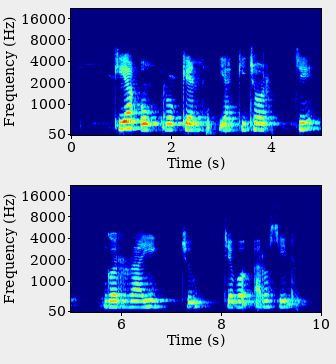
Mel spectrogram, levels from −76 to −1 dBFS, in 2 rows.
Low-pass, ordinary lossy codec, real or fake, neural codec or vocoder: 19.8 kHz; Opus, 32 kbps; real; none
